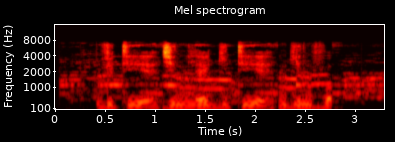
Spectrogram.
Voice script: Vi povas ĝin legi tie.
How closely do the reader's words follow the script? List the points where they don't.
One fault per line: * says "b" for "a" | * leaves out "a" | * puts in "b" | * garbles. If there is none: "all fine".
* says "tie" for "povas"
* garbles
